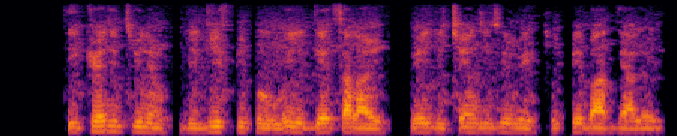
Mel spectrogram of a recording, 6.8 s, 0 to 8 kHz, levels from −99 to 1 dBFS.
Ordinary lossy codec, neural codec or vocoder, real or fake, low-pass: none; vocoder, 44.1 kHz, 128 mel bands every 256 samples, BigVGAN v2; fake; 7.2 kHz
